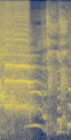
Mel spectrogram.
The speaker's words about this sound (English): don't yell into the mic like that.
